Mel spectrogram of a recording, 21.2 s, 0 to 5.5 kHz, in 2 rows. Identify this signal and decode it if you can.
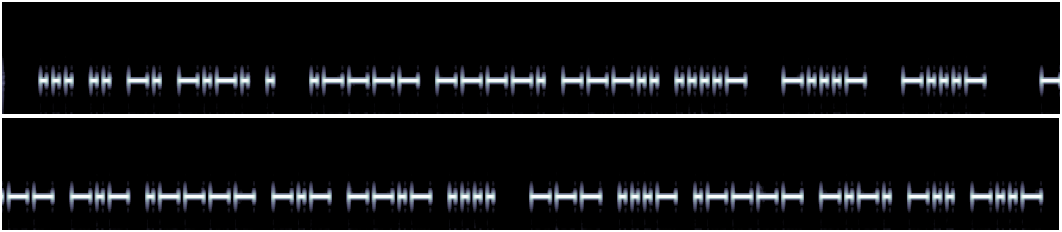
Morse code, heard as a keyed tone, about 19 wpm, 800 Hz. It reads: SINCE 1984 <BT> <BT> OK1KQH OV1CDX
